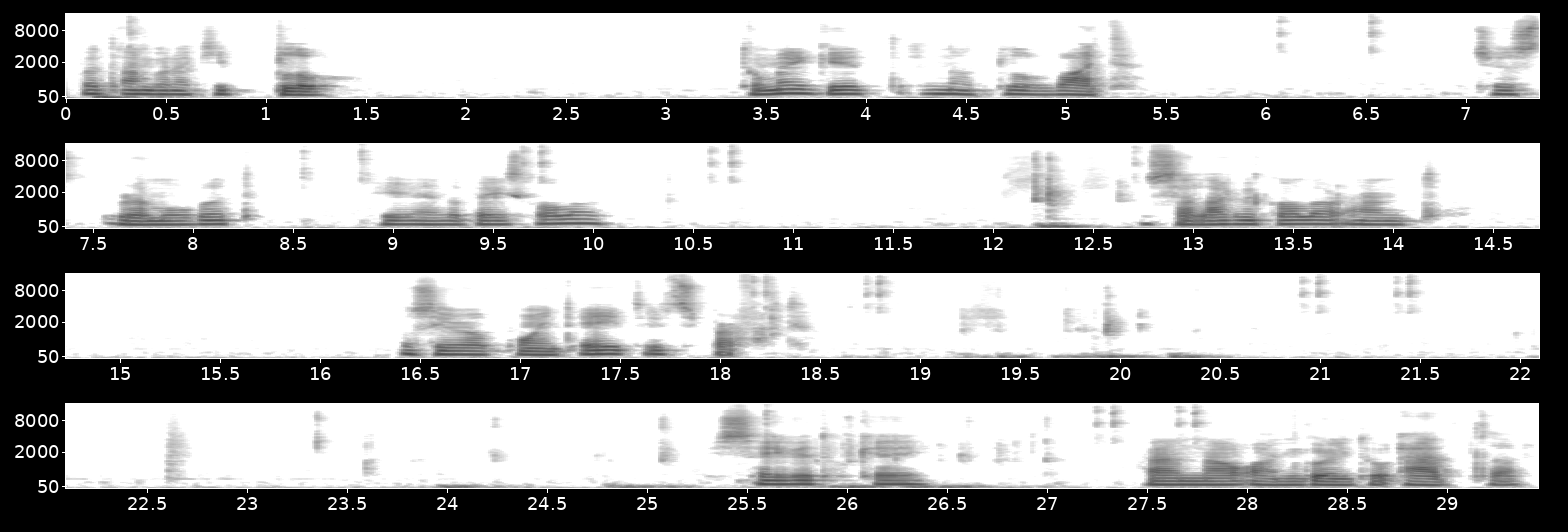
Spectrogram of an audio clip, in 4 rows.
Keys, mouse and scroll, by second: 1.8-4.1 scroll down 1, 4.1-6.1 scroll down 2, 6.1-6.6 drag, 8.5 middle click, 9.9-11.4 scroll up 1, 11.4-12.1 drag, 11.4-11.8 scroll up 1, 12.7 click, 18.7 click, 19.3 ctrl+s, 19.8 shift+`, 21.4 click, 23.9 ctrl+s, 25.0 ctrl+s, 25.4 middle click, 26.0 shift+`, 27.6 click.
